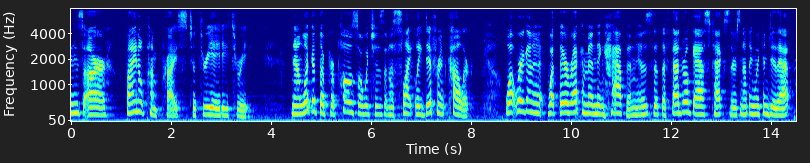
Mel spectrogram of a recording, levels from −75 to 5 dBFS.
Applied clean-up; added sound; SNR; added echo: none; none; none; none.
